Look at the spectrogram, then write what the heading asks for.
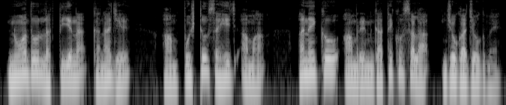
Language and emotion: Santali, neutral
